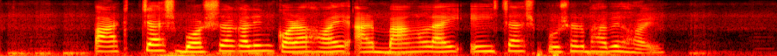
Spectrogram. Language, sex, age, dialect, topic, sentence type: Bengali, female, 18-24, Northern/Varendri, agriculture, statement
